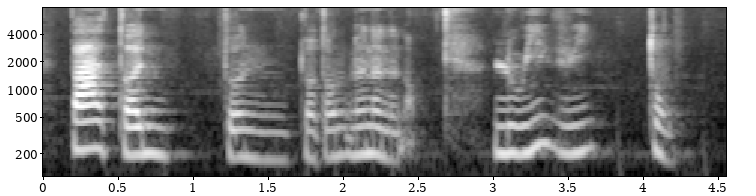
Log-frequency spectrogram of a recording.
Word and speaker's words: Louis Vuitton: plantant deux mots notamment louis vuitton on a une voyelle nasale donc je vous explique aux airs du nez tous vers l'avant la langue vers l'arrière donc le son se fait vers l'avant mais la langue est reculée louis vuitton ont donc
